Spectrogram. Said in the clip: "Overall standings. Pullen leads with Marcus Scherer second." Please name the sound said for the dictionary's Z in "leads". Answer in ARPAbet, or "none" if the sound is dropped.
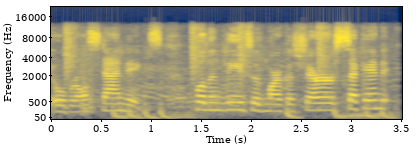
Z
